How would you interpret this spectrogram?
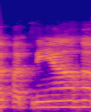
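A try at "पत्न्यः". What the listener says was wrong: దీర్ఘం లేదు, దీర్ఘం ఉండదు.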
